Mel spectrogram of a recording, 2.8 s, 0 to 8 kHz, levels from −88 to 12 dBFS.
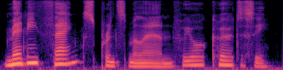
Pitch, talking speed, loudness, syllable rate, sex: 135 Hz, 150 wpm, -21 LUFS, 4.5 syllables/s, male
